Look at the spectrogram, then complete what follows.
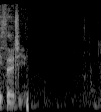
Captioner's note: speaking French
